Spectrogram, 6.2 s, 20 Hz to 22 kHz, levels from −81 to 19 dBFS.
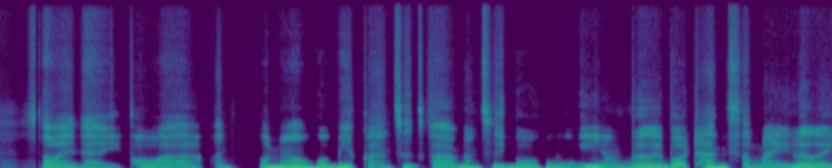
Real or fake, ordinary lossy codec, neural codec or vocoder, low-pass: fake; none; autoencoder, 48 kHz, 32 numbers a frame, DAC-VAE, trained on Japanese speech; none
